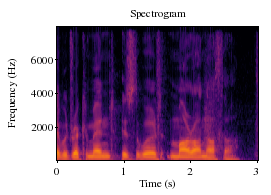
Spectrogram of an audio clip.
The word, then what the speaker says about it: Maranatha: So if you choose this word, Maranatha, say it as 4 syllables, Ma-ra-na-tha. Ma-ra-na-tha.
